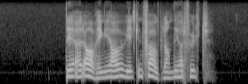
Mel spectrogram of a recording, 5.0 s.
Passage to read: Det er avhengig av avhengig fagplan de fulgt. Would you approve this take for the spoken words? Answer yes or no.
no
